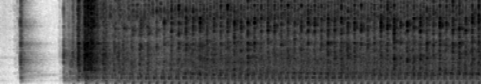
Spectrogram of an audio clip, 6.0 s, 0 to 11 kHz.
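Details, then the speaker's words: 1980s Troy-Bilt Junior tiller, 3 hp Tecumseh HS35, after cleaning the carburetor, throttle about halfway: settles into a crisp even single-cylinder beat, no misses or hunting; runs great. "pretty good e e e e yeah it's amazing the difference a clean car makes it took a few poles to start but once it started it ran great"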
